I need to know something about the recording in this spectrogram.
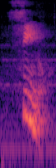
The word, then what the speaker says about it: sino: del signo conjunción adversativa podemos distinguir un ligero acento prosódico en la primera sílaba si se escucha sino en cambio cuando si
